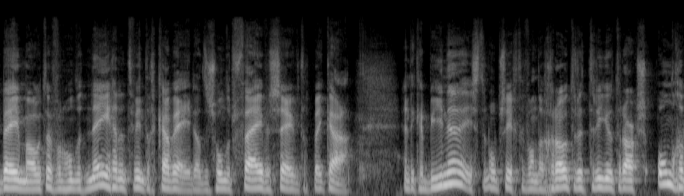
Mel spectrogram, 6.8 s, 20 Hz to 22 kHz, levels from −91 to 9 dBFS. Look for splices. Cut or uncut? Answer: uncut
